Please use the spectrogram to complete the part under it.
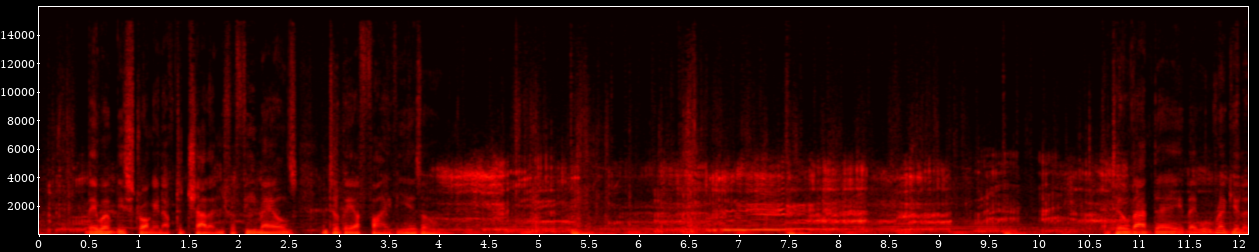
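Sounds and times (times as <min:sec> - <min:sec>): background music with held notes: 0:00.0 - 0:12.0
wild boars grunting and squealing: 0:00.0 - 0:12.0.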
